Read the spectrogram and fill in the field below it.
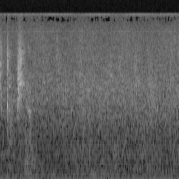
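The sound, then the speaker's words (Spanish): Steady rain falls in a continuous, even hiss on a deserted sports court, with a couple of brief sharper drips or splashes near the start. No one speaks, and the downpour stays at a constant, moderate level throughout. “La joven mira la desierta cancha deportiva empapada por la lluvia.”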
